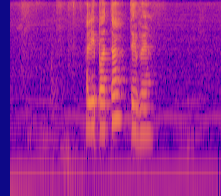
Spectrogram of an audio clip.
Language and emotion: Russian, neutral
